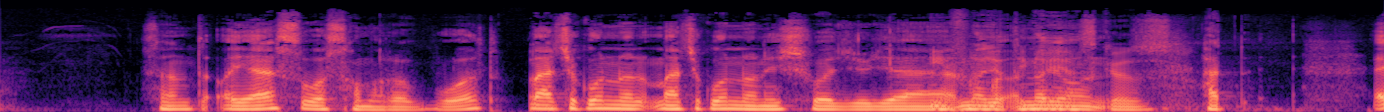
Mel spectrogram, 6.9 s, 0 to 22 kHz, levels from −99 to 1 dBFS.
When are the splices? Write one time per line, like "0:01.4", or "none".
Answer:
0:02.7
